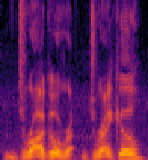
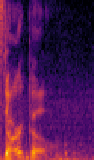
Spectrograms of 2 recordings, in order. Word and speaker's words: Darko: I don't think it's Draco because that's like an Americanized version of the name. I'd say it's Darko. It's Darko.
